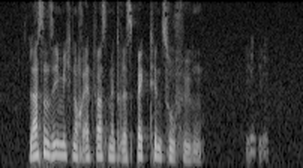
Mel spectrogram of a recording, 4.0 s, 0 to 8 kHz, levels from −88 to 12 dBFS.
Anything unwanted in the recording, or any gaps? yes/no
yes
